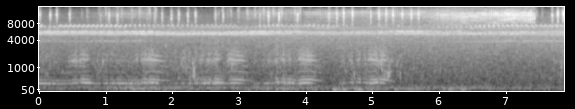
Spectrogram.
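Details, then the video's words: American bullfrogs at a lake, a series of low, throaty, resonant croaks repeated about once a second for five seconds, then stopping, over a constant background hiss. "Bullfrog Lake Audio Only"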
